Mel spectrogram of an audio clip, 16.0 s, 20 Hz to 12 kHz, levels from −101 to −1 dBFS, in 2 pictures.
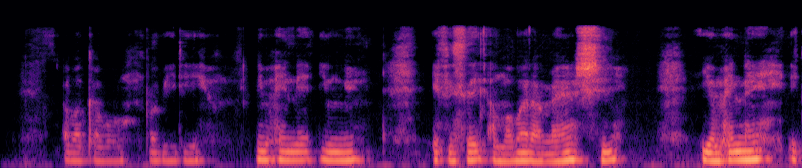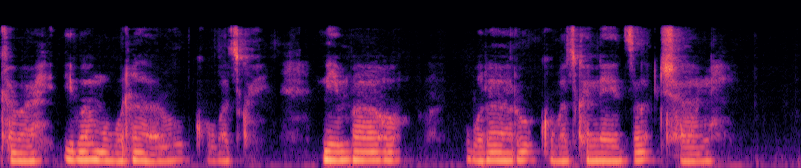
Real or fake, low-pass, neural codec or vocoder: fake; 7.2 kHz; codec, 16 kHz, 16 kbps, FreqCodec, smaller model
